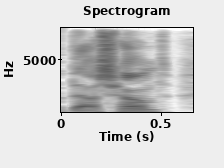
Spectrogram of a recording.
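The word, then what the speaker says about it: dachshund: Is that how you pronounce it? Yeah, Dashhound.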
